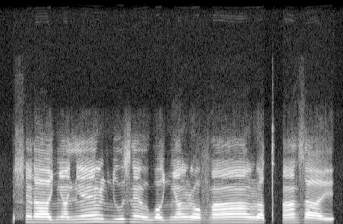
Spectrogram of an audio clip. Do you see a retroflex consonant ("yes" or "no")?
yes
